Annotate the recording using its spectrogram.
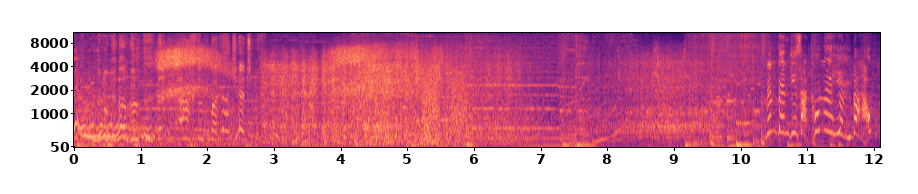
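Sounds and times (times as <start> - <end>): cartoon crash: 1.2 - 6.8.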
